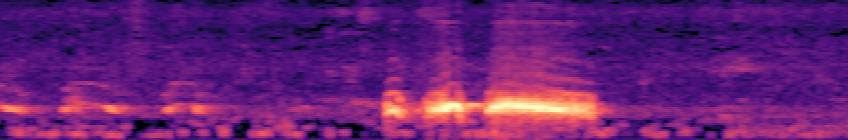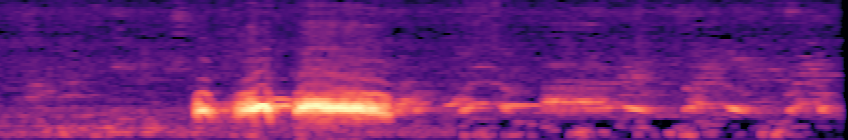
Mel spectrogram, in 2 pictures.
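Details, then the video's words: Female spotted dove lure call meant to prompt males: two loud phrases of clipped hoots ending in a prolonged hoarse coo, about three seconds apart. Soft muttered notes sit between and after them. "tekukur super gacor suara betina yang sedang sange"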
